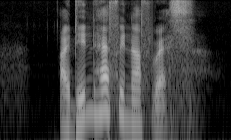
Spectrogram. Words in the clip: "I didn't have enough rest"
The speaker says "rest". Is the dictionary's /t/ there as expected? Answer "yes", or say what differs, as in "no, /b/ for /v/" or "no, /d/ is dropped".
no, /t/ is dropped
